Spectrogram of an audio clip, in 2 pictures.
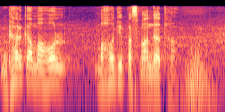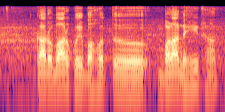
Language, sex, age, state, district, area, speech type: Urdu, male, 30-45, Uttar Pradesh, Mau, urban, spontaneous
